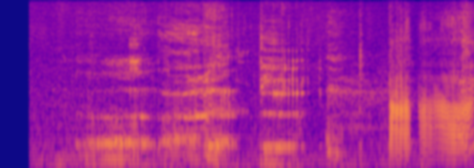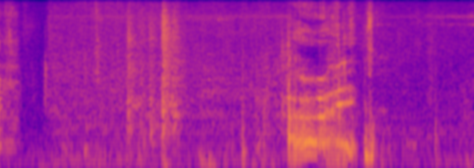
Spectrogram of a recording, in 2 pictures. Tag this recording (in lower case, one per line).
people farting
